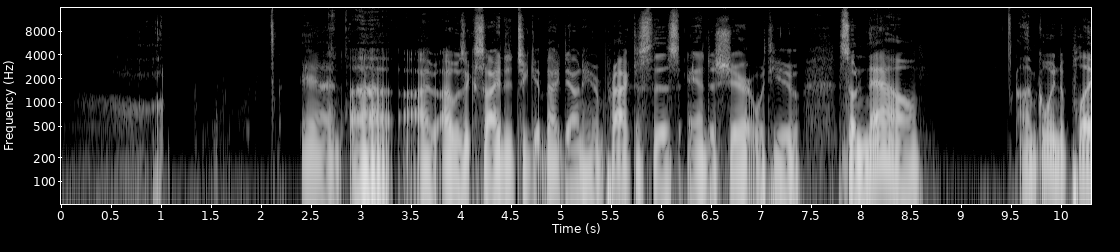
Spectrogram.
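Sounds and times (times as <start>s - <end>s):
swallow of coffee: 0.0s - 3.4s
slurping sip of coffee: 0.1s - 3.4s
speech: 2.4s - 8.7s, 9.5s - 10.2s.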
